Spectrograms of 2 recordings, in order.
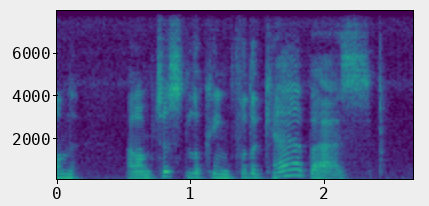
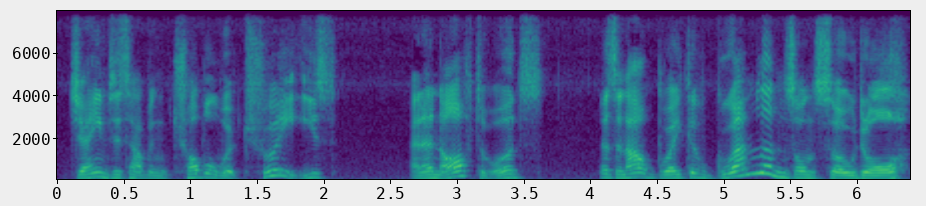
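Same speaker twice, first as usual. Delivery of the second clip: ordinary delivery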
